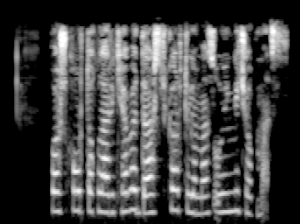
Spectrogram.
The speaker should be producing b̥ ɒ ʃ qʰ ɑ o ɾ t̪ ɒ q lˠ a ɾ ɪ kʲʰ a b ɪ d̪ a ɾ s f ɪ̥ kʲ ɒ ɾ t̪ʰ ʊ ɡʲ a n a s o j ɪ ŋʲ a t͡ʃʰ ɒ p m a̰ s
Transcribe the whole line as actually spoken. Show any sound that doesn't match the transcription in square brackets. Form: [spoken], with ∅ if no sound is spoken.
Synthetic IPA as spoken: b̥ ɒ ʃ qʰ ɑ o ɾ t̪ ɒ q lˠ a ɾ ɪ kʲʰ a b ɪ d̪ a ɾ s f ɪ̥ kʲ ɒ ɾ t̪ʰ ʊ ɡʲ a [m] a s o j ɪ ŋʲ a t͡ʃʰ ɒ p m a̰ s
